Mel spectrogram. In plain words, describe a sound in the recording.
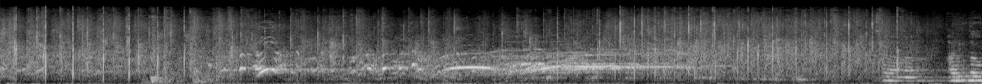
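An audience claps and cheers in a hall.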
